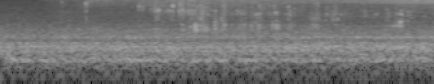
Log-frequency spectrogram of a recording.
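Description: Water pours steadily from a tap into a measuring cup for cooking rice, a continuous close gushing and splashing with a faint rising fill tone, no voices.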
